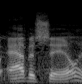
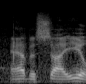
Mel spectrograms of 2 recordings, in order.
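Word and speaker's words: Avisail: So Avisale has become Avisil.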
